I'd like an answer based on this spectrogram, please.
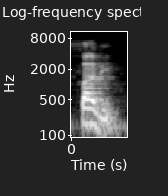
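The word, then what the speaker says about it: צדי: C'est comme si tu fais un TS, deux lettres. En réalité, bon, c'est Tsadi, ça se prononce avec un samar très fort.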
